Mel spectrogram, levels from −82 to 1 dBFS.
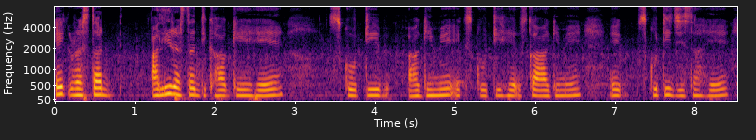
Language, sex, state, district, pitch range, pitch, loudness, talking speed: Hindi, female, Arunachal Pradesh, Papum Pare, 180-205 Hz, 190 Hz, -20 LUFS, 140 wpm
